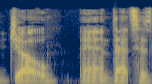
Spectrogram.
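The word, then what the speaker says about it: Chou: Joe is amazingly Cooperative Joe spell it c h o u if you want to be exotic it still pronounced Joe and that's his name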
